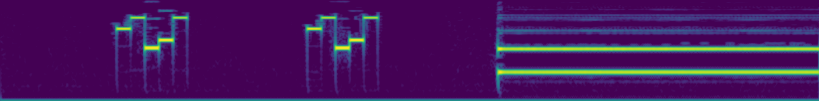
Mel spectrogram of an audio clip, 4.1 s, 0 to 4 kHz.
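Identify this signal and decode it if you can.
Five-tone selective call (ZVEI), heard as quick runs of five tones, tones of about 80 ms. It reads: 88355 88355
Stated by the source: ZVEI five-tone selective call received by SDR, recorded on the Feuerwehr Orlamünde audio server.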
